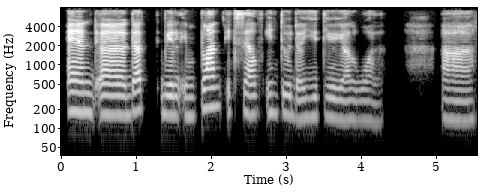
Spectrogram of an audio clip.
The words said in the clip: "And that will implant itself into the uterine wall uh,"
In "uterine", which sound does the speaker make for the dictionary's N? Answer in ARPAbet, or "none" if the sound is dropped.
L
